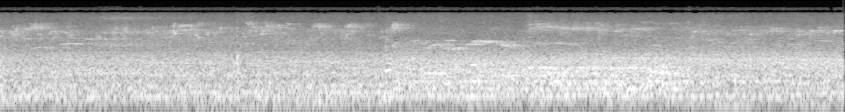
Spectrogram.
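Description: Quiet ambience with faint bird chirps now and then over a low steady hum.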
